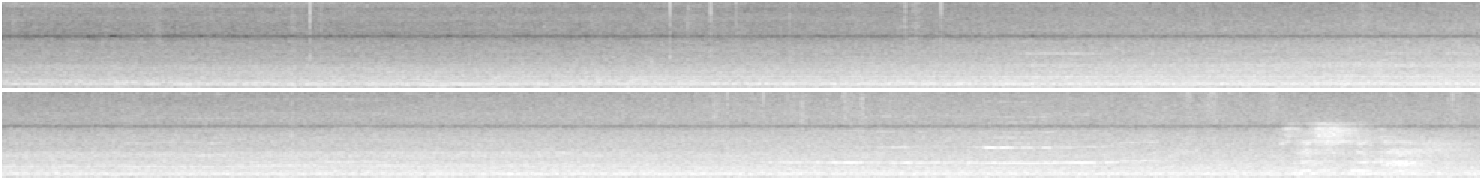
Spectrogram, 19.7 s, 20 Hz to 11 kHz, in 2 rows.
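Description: JR East E233-series electric commuter train pulling into a station platform and slowing to a stop, growing louder as it comes in. Its motor whine falls in pitch as it slows, and a high brake squeal sounds briefly near the end as it stops.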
